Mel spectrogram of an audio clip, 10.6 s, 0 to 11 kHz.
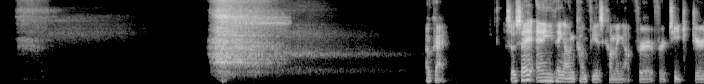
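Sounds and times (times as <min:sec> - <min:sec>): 
deep breath during a guided calming exercise: 0:00.2 - 0:02.2, 0:03.1 - 0:06.2
speech: 0:06.4 - 0:06.8, 0:07.6 - 0:10.5.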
